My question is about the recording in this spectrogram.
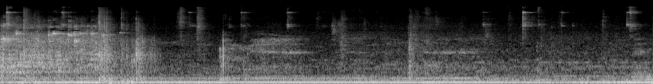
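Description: A steady low hum, with a few light clicks and a brief broader rustle in the first second.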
